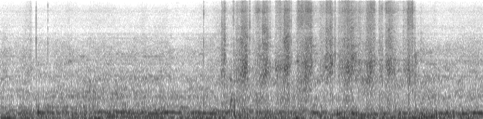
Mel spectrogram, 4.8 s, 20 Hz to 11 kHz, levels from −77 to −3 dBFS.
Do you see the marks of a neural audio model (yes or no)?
yes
